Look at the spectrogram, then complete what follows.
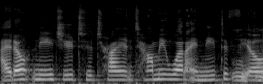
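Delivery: plain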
